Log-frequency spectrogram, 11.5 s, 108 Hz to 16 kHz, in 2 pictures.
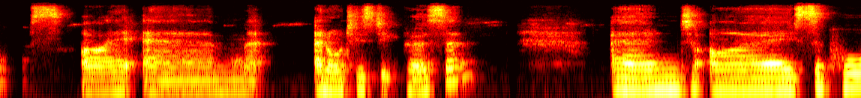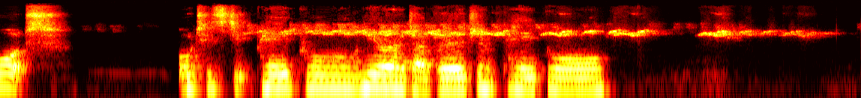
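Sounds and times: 
bird chirping: 0.0s - 11.4s
speech: 0.2s - 6.2s, 6.9s - 10.0s.

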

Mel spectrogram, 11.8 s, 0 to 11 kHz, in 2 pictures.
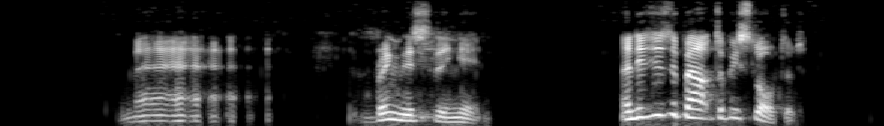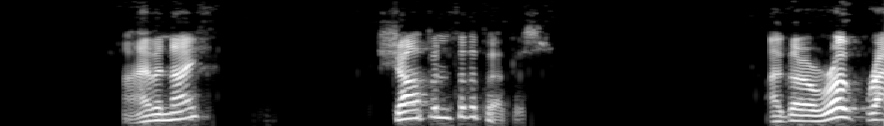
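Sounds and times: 
speech: 0.8s - 1.6s, 2.4s - 3.3s, 4.2s - 5.5s, 6.7s - 7.4s, 8.4s - 9.6s, 11.0s - 11.7s
goat bleating: 0.8s - 1.8s.

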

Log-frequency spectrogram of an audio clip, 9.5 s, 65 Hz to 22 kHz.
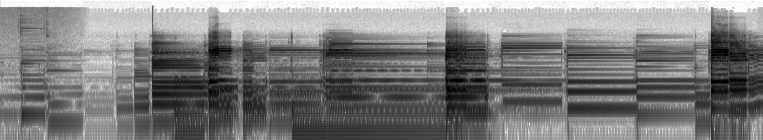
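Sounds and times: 
clean electric guitar tone through an amp with a little gain and lush reverb: 0.0s - 9.5s.

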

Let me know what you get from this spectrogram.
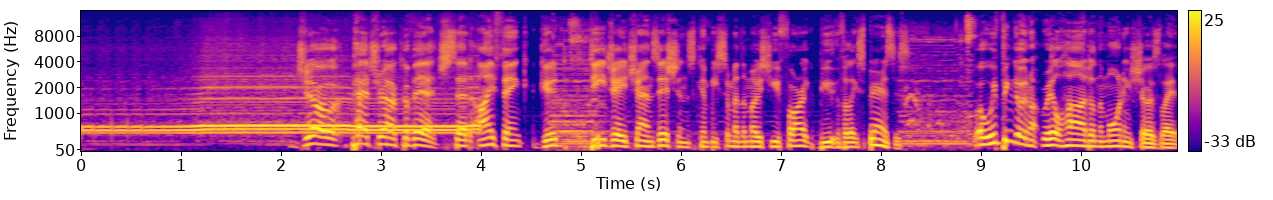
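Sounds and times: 
loud sustained train whistle blowing: 0.0s - 4.1s
speech: 2.2s - 10.9s.

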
